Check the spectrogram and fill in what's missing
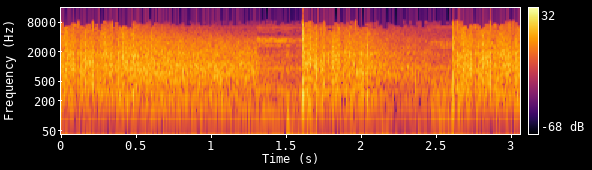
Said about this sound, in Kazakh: Ливия билігінің өкілдері бұл оқшашуларды Каддафидің жақтастары мұнайлы Расланауф қаласына бақылауды қайта алғанын тойлап атқылады деді.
